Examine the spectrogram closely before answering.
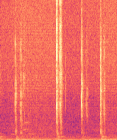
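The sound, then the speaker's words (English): Faint, sparse clicks of keys on a computer keyboard as a password is typed to sign back into an online account, in a few short irregular bursts over low background hiss. “Oh, it's not working. I typed in the wrong password.”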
